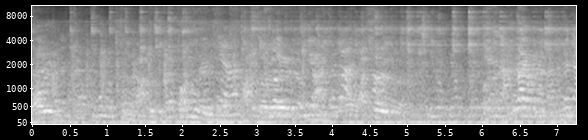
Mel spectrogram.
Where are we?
in a restaurant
